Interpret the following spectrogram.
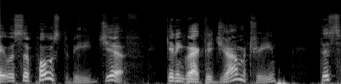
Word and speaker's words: GIF: way to say it it's supposed to be Jif like the peanut butter so there's a big internet debate about whether you should pronounce it the popular way GIF or the way it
